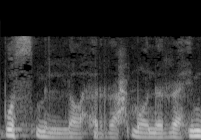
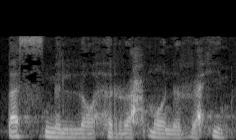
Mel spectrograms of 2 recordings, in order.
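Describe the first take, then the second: First: بسم said "bosm", with a short o after the ب; damma on the ب. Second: بسم said "basm", with a short a after the ب; fatha on the ب. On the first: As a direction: round the first vowel of بسم to "bo". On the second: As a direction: open the first vowel of بسم to "ba". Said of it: "لو فتحوا او زمو". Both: Shown as a demonstration.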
